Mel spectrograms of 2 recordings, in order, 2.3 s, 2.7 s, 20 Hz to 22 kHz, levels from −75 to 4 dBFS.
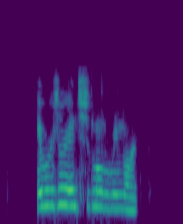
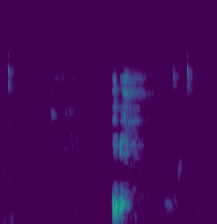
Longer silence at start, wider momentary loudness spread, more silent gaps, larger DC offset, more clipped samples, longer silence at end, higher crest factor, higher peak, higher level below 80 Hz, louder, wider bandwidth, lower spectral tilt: first, 0.45 s vs 0.1 s; second, 8 LU vs 24 LU; neither; neither; neither; first, 0.6 s vs 0.3 s; second, 16 dB vs 24 dB; first, -12 dBFS vs -20 dBFS; second, -76 dBFS vs -70 dBFS; first, -27 LUFS vs -41 LUFS; second, 7.4 kHz vs 9.6 kHz; about the same, -4 dB/octave vs -3 dB/octave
